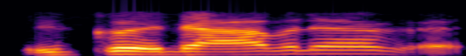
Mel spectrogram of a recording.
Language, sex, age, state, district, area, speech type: Malayalam, male, 30-45, Kerala, Wayanad, rural, conversation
